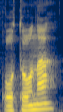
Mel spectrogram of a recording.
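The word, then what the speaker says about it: 大人: you say um but if you put the character for big next to it it becomes otona which is an exception really odd pronunciation if you put it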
